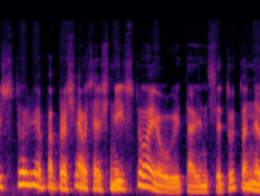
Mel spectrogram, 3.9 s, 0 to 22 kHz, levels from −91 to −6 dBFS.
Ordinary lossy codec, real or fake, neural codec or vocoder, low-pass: MP3, 96 kbps; real; none; 14.4 kHz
